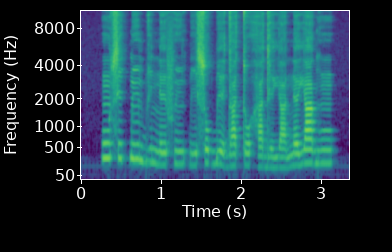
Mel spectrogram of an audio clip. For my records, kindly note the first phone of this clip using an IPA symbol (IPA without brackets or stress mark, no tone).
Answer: ũ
